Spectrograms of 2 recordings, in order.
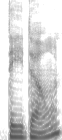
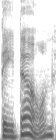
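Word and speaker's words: Daedone: Daydone, is that how that's pronounced? It's basically dead, but you swap the A and the E.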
